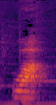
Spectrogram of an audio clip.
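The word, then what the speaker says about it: は: Seperti misalnya nih, hiragana yang ini dibacanya adalah ha, tapi kalau dalam partikel dibacanya menjadi wa.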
